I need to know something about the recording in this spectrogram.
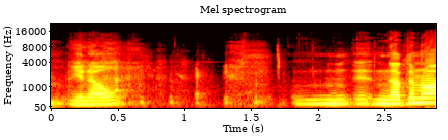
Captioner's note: laugh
